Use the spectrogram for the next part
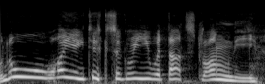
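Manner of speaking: high-pitched mock objection; hammed-up, haughty protest, pitched high; high and mighty. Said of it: "all high and mighty and go".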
